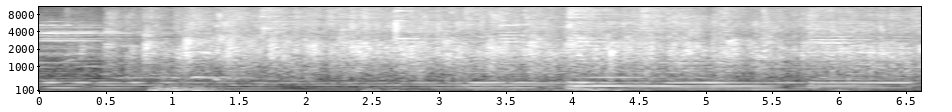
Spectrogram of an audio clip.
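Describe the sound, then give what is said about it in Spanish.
A crowd claps steadily, a dense unbroken patter of applause over sustained keyboard chords that hold and shift beneath it, with no one speaking. “¿Se te acabaron las palmas?”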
